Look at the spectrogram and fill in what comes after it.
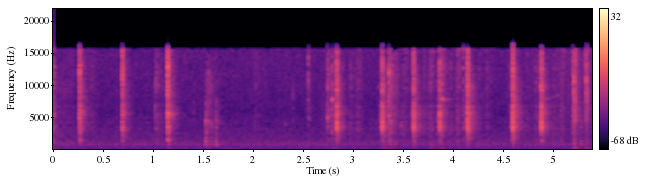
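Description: Scattered single clicks of a computer keyboard and mouse, roughly one or two a second, over a faint steady low hum.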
